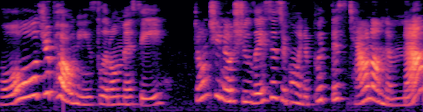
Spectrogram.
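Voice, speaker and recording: Using a put-on character voice, a woman speaks at a high pitch and a moderate pace, her pitch swinging very widely. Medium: read story. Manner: folksy, patronizing.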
